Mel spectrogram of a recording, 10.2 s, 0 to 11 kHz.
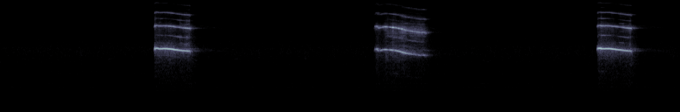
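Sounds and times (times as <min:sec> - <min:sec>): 
long-eared owl squeak: 0:02.4 - 0:03.0, 0:05.6 - 0:06.5, 0:09.0 - 0:09.6.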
